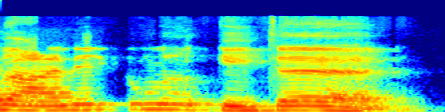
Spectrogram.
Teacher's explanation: এই কফের নিচে কাসরা থাকার কারণে কফটা একটু লাইট হবে, কিন্তু কাফের মতো একদম না করাটাই ভালো।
